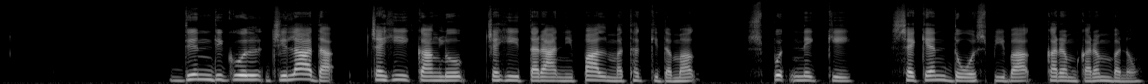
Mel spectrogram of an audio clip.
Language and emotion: Manipuri, neutral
